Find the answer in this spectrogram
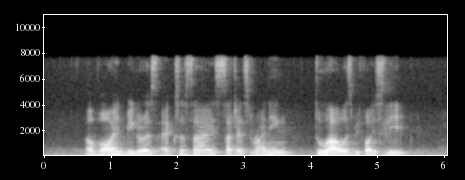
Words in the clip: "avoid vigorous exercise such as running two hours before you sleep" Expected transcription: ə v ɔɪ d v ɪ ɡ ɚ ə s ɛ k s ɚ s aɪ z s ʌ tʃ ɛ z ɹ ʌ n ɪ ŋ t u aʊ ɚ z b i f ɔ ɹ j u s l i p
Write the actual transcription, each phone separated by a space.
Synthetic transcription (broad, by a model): ə v ɔɪ d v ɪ ɡ ɚ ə s ɛ k s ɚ s aɪ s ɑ tʃ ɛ s ɹ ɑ n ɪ ŋ t u aʊ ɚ s b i f ɔ j u s l i p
